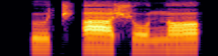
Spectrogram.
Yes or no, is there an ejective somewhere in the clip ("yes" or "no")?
yes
